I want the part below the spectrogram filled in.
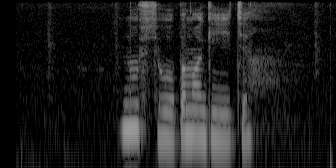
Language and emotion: Russian, sad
